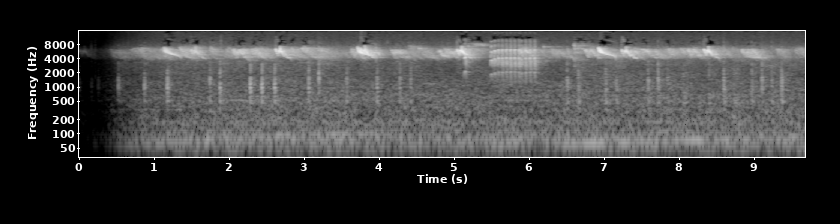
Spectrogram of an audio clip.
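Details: Grey-capped pygmy woodpecker recorded in Taiwan in 2016, giving high, squeaky buzzy notes in quick series, several overlapping, with soft ticking clicks and a brief burst of broadband noise midway.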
